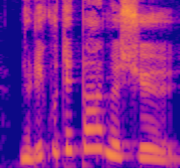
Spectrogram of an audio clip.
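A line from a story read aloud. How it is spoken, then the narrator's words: Bursting out laughing. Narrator (French): s'écria Madame Bilder en éclatant de rire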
